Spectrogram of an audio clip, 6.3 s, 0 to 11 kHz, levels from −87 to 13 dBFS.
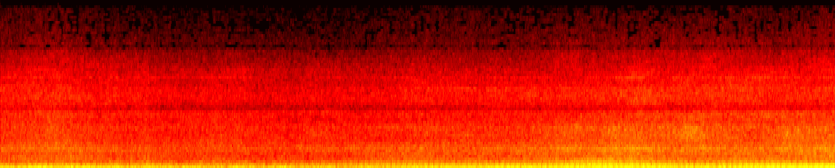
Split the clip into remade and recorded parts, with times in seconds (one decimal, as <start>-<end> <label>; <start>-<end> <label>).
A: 0.0-6.3 recorded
